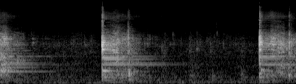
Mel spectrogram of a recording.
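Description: Luffa stir-fried with pork and fresh chilies in a big wok: two sharp bursts of tossing and scraping, each followed by a fading sizzle, heard close with no talking.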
